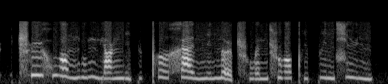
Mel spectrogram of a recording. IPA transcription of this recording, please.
ʈ͡ʂʰɻ̩˥xwɔ˥˩mu˧˥ mjɑ˧˥ŋḭ˨˩py˦pʰɤ˥˧ xa˥˩ɪ̯n̪i˧˥n ɤ̰˨˩ʈ͡ʂʰwə˧˥n ʂwɔ˥pʰi˨pi˥˧nɕy˥˩n

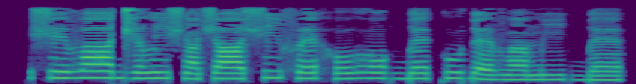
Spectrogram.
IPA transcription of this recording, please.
ʃe˧vaː˦ d͡ʒə˧li˧ʃã˨ʃaː˧ ʃi˦fɛ˨˦ho˨˦ ɣɔ˦ɡ͡bɛ˦ku˦ɗɛ˨ vã˨miː˨ɡ͡bɛ˨

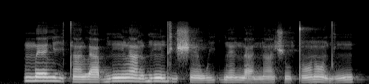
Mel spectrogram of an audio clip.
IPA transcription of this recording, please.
mɛ˦li˦˨ tã˧la˧ bĩ˦ lã˦ɡ͡bĩ˦di˧ʃɛ̃˨ wi˧ ɡ͡bɛ̃˧na˨nã˨ʃũ˨ tɔ̃˨˦ɾɔ̃˦˨dĩ˨˦

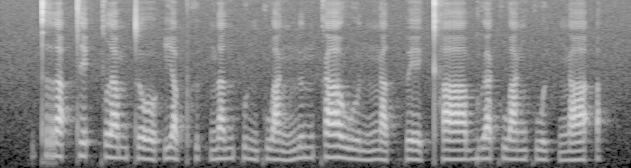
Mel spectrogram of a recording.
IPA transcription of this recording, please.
tra˦˥ʔte˦˥ʔ kla˧mtoː˩˦ ʔi˨˩a̯pʰɯ˨˩k̚na˦˥n pɯ˩˦ŋkwa˩˦ŋnu˦˥n kaː˥˩wu˩˦n ŋa˨˩t̚peː˨˩ kʰaː˦˥ bɯ˦˥a̯kwa˦˥ŋkwɯ˨˩k̚ ŋa˦˥ʔ

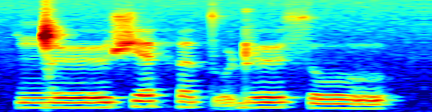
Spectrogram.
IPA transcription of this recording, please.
ŋ͡ǀøːʃɛ hɜto̰ɖøː sʊː

